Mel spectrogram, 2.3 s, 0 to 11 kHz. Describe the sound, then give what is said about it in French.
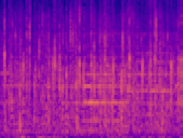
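Applause from a crowd of people cheering the police at night: a dense, ongoing patter of clapping mixed with crowd noise. “Ce son, c'est celui qui nous glace le sang depuis 20 jours. Oh là là, c'est horrible. Des gens qui applaudissent.”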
